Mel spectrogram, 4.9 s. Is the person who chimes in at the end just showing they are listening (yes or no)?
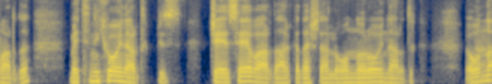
yes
